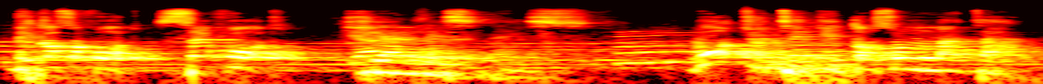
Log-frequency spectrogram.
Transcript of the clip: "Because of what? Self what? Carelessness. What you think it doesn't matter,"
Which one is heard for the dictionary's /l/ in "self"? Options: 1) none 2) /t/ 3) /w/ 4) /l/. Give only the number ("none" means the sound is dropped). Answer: 1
